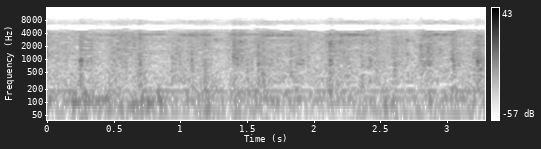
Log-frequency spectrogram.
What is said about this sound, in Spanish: Sí, ahí viene un pelazo subiendo a caballo. Y como tú dices, pues, no puede ser otro que Porfirio.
